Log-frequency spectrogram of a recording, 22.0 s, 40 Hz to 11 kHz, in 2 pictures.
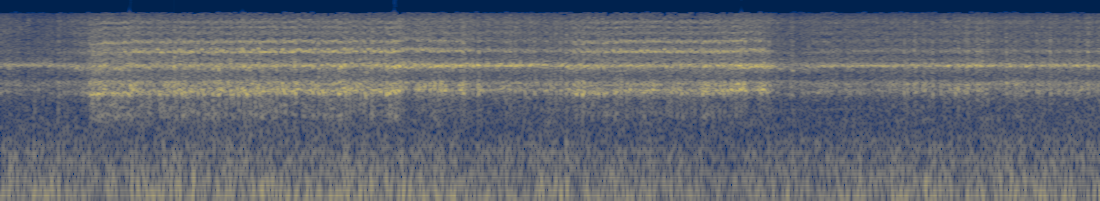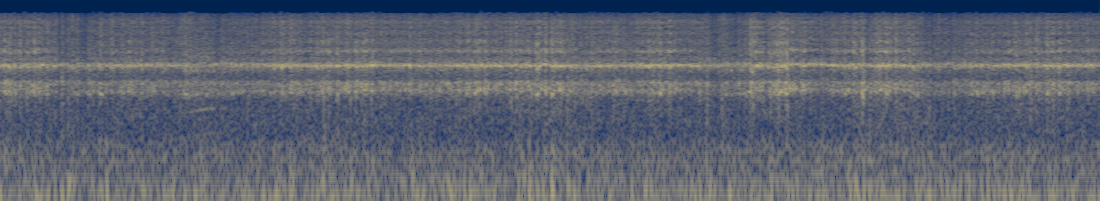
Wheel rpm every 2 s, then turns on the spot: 210, 200, 230, 220, 230, 230, 230, 230, 230, 230, 230.
none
